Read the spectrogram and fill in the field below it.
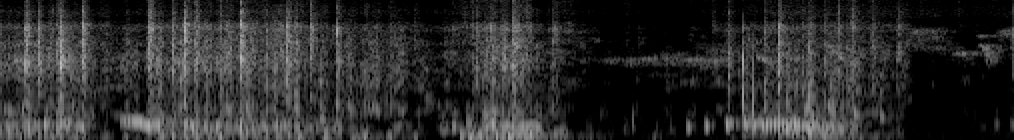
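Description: Pigeons cooing at a Rajshahi farm for gerebaj pigeons, a flock made up mostly of black birds. Soft, overlapping coos repeat continuously at close range, with brief quieter gaps between the calls.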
